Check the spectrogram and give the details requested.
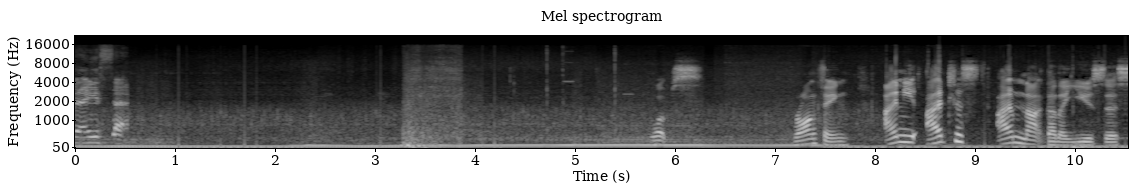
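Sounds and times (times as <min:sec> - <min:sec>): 
speech: 0:00.0 - 0:00.7, 0:05.8 - 0:06.4, 0:07.2 - 0:10.5
SUV engine rumbling while driving: 0:00.0 - 0:10.5
burst of broadband noise: 0:03.2 - 0:04.3.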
